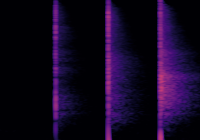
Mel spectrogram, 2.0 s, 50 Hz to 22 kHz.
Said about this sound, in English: Okay, so just for my own sanity, when I'm editing this, we're gonna have to sync up audio really quick. So give me 3 claps.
